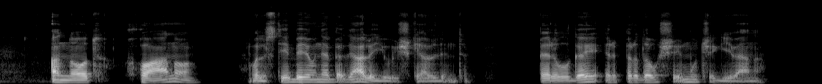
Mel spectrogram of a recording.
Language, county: Lithuanian, Marijampolė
